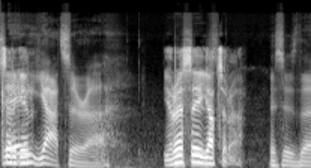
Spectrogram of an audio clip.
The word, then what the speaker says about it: Urusei Yatsura: How do you pronounce that again? Urusei Yatsura.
